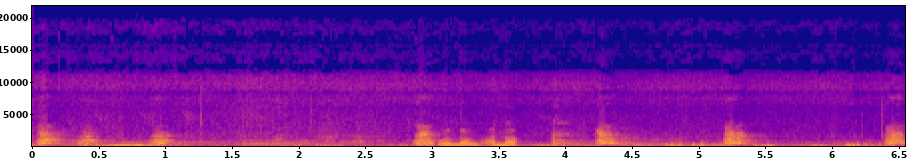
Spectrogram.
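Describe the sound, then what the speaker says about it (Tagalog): A chained dog barks a few sharp times near a riverside spot where an elderly couple gathers sand, mixed in with people talking. "Uy, may aso."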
